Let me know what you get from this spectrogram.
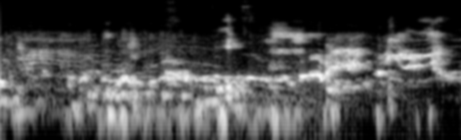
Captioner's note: audience laughing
